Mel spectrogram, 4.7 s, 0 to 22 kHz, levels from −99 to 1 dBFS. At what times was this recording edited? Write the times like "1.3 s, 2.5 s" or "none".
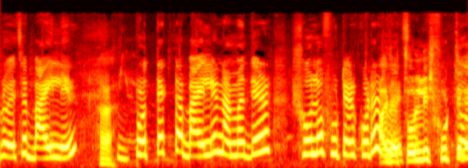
none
